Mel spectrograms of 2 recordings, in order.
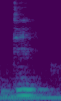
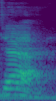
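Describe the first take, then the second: First: The consonant is clipped short with no vowel. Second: The consonant is followed by an added vowel sound. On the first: The speaker calls it right. "That's it" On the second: The speaker calls it wrong. "not duh"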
